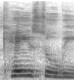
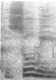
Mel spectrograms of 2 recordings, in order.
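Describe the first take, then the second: First: It begins with the letter name 'kay'. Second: It begins with a full 'ka' syllable. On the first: "It's K-Subi. ... y'all both pronouncing it wrong" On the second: "you pronouncing it wrong"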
